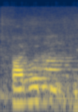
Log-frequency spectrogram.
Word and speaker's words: Parvati: How do you say Parvati in the proper accent? Again? Parvati. Yeah, because in Australian it sounds like poverty.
